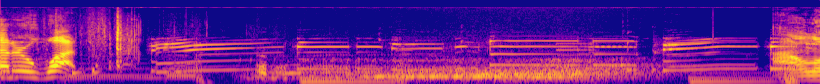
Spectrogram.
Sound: stomach growling

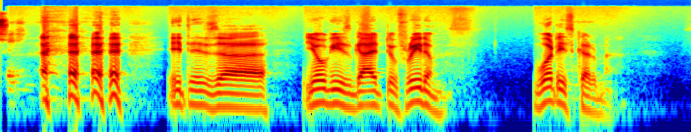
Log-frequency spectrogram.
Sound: laughs

